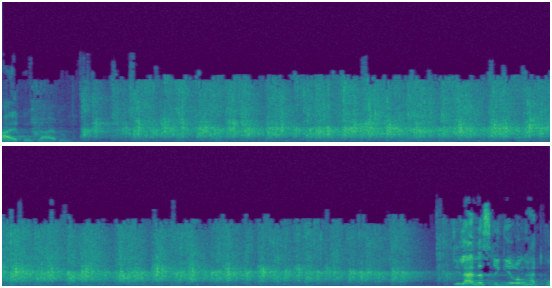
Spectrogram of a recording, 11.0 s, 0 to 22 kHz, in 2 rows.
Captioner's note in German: Beifall BÜNDNIS 90/DIE GRÜNEN und CDU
